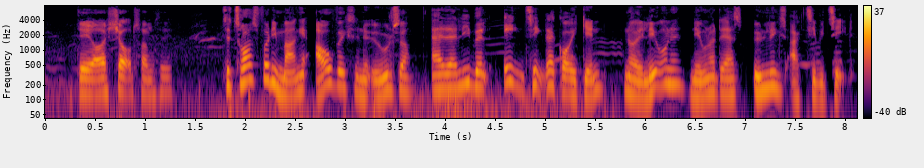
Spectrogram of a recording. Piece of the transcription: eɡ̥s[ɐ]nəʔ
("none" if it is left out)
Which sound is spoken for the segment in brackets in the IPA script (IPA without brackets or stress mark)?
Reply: ə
